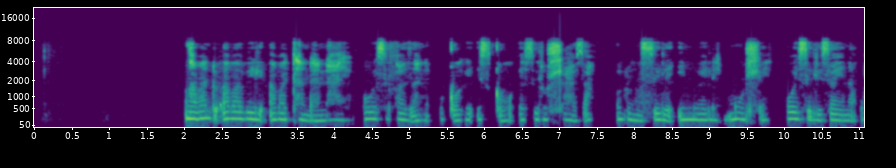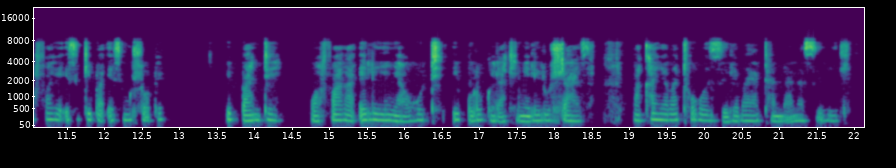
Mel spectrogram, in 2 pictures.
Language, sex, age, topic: North Ndebele, female, 36-49, health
